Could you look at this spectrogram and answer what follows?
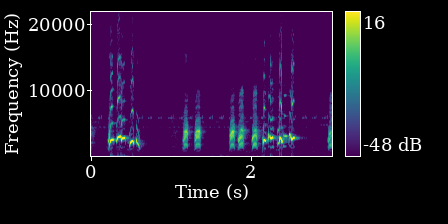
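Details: Trapping lure of a Sooty-headed bulbul, opening with a bubbly slurred whistle, then a few clipped chirps and a rolling warbled phrase, clear against silence.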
